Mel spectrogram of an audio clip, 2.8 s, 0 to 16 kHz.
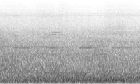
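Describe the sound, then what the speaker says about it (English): A FedEx MD-11 aircraft being pushed back at LAX, heard as a steady loud broadband roar of airport engine noise with no distinct changes. "they're pushing back a FedEx MD-11"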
